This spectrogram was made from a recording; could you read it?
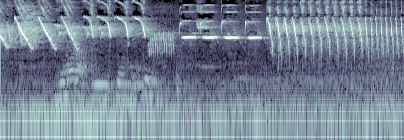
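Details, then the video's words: Canary song played to get other canaries singing: sharp descending sweeps, a brief pause, paired clipped notes over a level tone, then a bright rapid trill of evenly repeated high notes. "The sound of the canary makes other canaries participate in the sound"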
